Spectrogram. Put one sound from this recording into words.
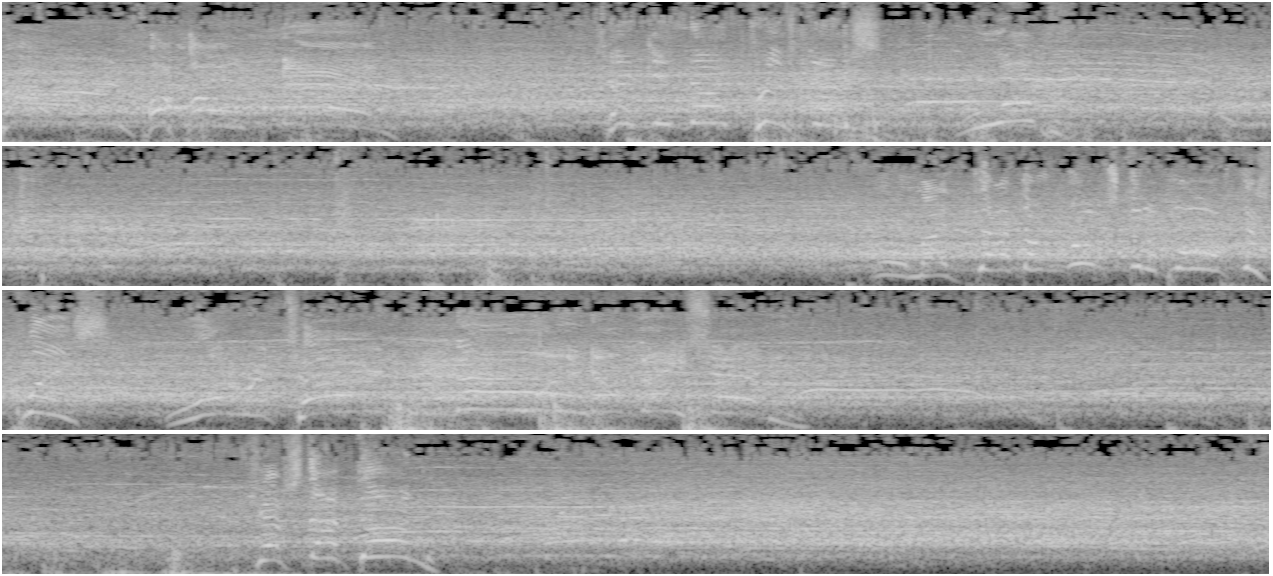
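A large crowd cheers and roars throughout in a big echoing arena.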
